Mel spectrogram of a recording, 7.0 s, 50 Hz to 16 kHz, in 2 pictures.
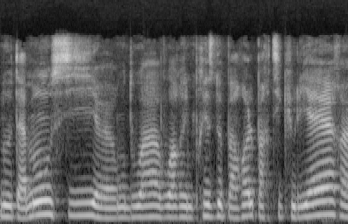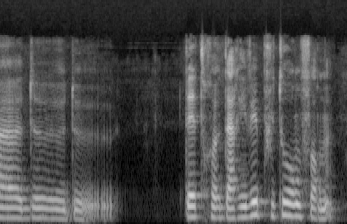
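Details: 22-year-old man speaking French, stuttering since early childhood, which was marked by a slight speech delay; stuttering.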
